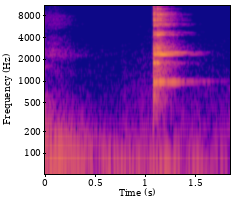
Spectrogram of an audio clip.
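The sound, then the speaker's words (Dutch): A single bright clink of glasses touching in a toast, with a clear ringing tone that fades over about half a second after a quiet moment. “Laten we nog één keer afsluiten met onze alombekende proost. Klinken.”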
